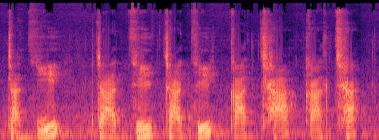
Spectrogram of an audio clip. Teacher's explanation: Tengah lidah menyentuh langit-langit keras udara tertahan. Nah, udara tertahan kemudian dilepas dengan gesekan.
